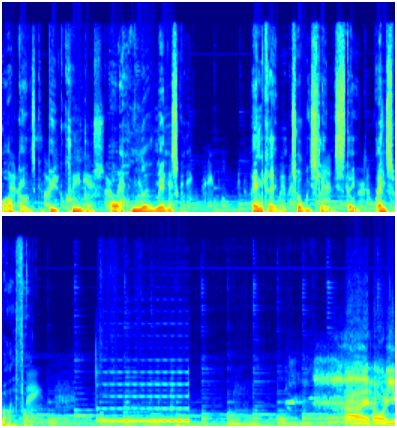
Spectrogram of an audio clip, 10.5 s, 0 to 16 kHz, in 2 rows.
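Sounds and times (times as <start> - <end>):
speech: 0.0 - 2.6, 3.3 - 5.8, 10.1 - 10.4
telephone dial tone while placing a call: 6.5 - 7.8.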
